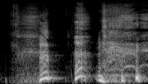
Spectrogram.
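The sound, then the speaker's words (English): A voice mimics hiccups: several short, sharp vocal gulps in quick succession, fairly loud, with brief gaps between them and no other talking. “Being an I-Fi gives you hiccups.”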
